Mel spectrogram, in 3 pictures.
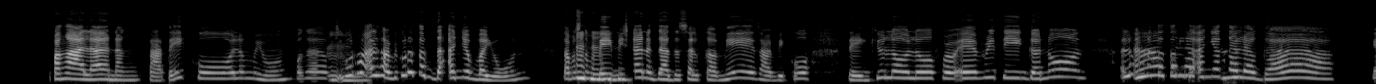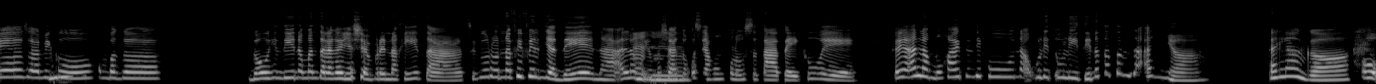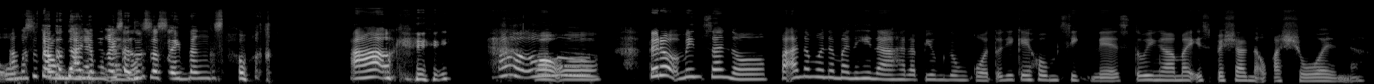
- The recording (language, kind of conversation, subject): Filipino, podcast, Paano mo napapanatili ang mga tradisyon ng pamilya kapag nasa ibang bansa ka?
- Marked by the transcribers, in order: laugh; laughing while speaking: "asawa ko"; tapping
